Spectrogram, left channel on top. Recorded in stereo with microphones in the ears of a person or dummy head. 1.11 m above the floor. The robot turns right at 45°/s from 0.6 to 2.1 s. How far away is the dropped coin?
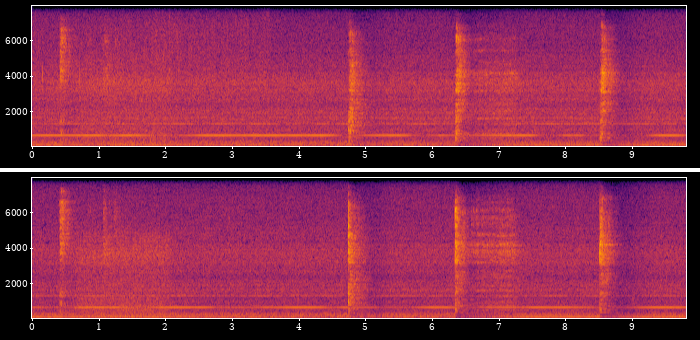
About 8 m.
